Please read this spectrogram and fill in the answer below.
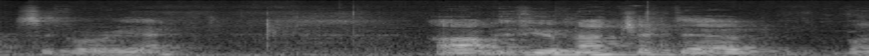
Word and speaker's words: Sikoryak: It's pronounced Sikoryak.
